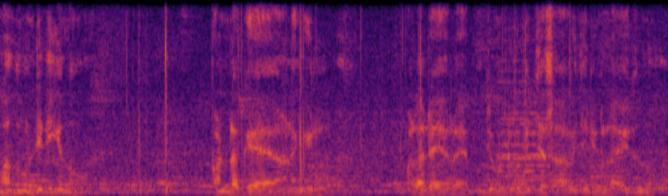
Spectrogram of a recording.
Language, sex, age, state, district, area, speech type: Malayalam, male, 60+, Kerala, Idukki, rural, spontaneous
